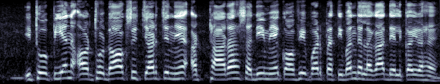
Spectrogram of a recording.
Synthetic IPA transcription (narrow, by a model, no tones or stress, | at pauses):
ɪt̪ʰoːpijənɔːɾt̪ʰoːɖɔːkst͡ʃəɾt͡ʃneʔɐʈʰːaːɾəɦsɐd̪ʱimẽkɔːfipəɾpɾɐt̪ɪbə̃nd̪ʱlɐɡad̪eːlkəiɾɐɦeː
